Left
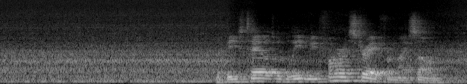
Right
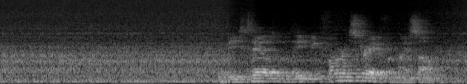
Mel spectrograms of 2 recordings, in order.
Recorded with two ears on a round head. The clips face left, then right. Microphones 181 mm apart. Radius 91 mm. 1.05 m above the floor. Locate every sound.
2.2 s a man speaking: 80° left, 2.5 m; by 4.5 s 45° left (ahead or behind), 1.4 m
